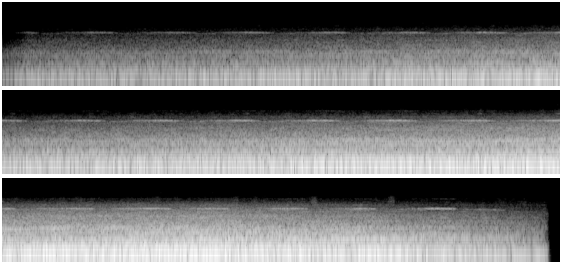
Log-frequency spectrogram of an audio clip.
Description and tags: FEAR BUILD UP
BUILDUP, HORROR, FEAR, ATMOSPHERE, SUSPENSE, TERROR, DISTORTED, JUMP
